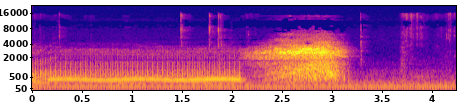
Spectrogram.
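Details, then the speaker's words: Savi's Workshop lightsaber from Galaxy's Edge after repair of a no-light fault by replacing a small 8-pin flat flex cable: steady low electric hum two seconds then rising hissy swoosh fading out; working normally. "And that is our completely fixed lightsaber, which was easier than expected."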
